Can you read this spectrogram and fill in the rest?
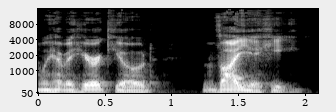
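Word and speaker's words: וַיְהִי: Anyway, so we have patak, we have a vocal shva, and we have a Heuric yod, vayehi. Or if you want to go with the old pronunciation, wayehi.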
